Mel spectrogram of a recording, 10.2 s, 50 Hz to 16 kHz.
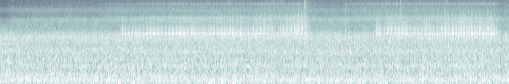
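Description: Small brushed DC hobby motor running on a 5 V transformerless capacitive-dropper supply: a steady whirr with a thin high whine that comes in a couple of seconds in, drops out around six seconds and returns.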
